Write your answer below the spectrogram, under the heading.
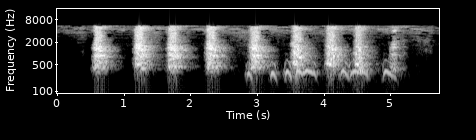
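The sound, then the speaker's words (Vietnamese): Dogs barking at night in the Himalayas, about nine evenly spaced, moderately loud barks in a steady rhythm, with no talk over them. “Đêm Hy Mã Lạp Sơn vang lên tiếng chó sủa”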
